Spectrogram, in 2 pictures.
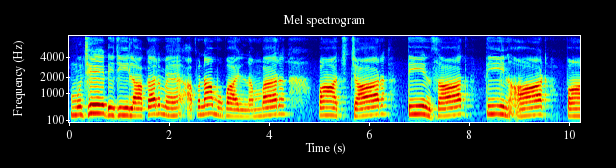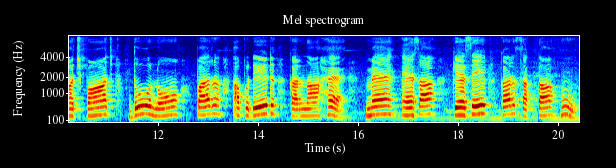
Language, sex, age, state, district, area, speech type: Hindi, female, 45-60, Madhya Pradesh, Narsinghpur, rural, read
